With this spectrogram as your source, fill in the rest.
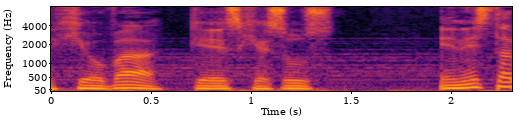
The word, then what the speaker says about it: Jehová: la primera letra del Sagrado nombre de yot ebab e que se pronuncia Jehová que es Jesús en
